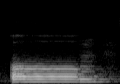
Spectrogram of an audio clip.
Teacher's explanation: ओ को ज़्यादा लंबा खींचते हैं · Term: प्लुत स्वर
